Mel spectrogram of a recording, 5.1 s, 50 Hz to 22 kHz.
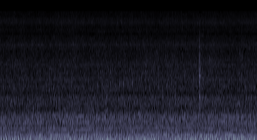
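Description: Kubota M6040SU tractor's diesel engine idling steadily, with a single short click about four seconds in.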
